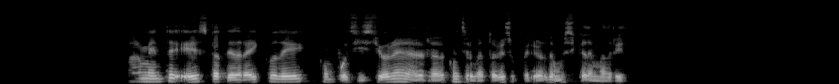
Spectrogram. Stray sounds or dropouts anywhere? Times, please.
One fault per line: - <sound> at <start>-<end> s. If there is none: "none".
none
